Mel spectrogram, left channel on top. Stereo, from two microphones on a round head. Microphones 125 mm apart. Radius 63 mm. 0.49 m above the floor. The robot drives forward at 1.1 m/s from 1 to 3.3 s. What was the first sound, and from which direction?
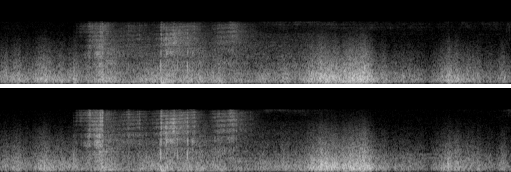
Scissors, 60° right (ahead or behind).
